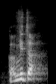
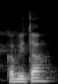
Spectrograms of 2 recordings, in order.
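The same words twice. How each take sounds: First: The name is shouted loudly. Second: The name is called at normal loudness.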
